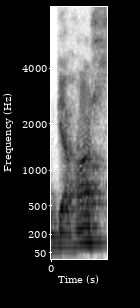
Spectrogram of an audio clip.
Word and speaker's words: garage: Et au niveau de la prononciation, pardon, il y a deux G qui se prononcent de façon différente. Il y a un G et un je.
